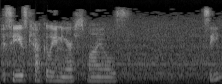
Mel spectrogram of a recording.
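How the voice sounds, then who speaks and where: A young adult woman hosts a vlog, chatting and teasing casually in a small room at home. Her voice is on the low side, with fairly even intonation and an unhurried pace. A camera mic at about arm's length captures it in a noisy home recording.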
